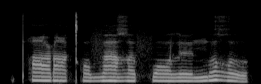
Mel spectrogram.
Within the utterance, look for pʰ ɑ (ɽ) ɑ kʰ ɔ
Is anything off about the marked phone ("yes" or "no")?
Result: no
